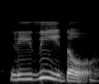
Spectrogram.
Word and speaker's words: libido: sano examen ahora vamos líbido es una palabra grave porque la mayor fuerza de voz recae en la sílaba número 2 esta palabra grave está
